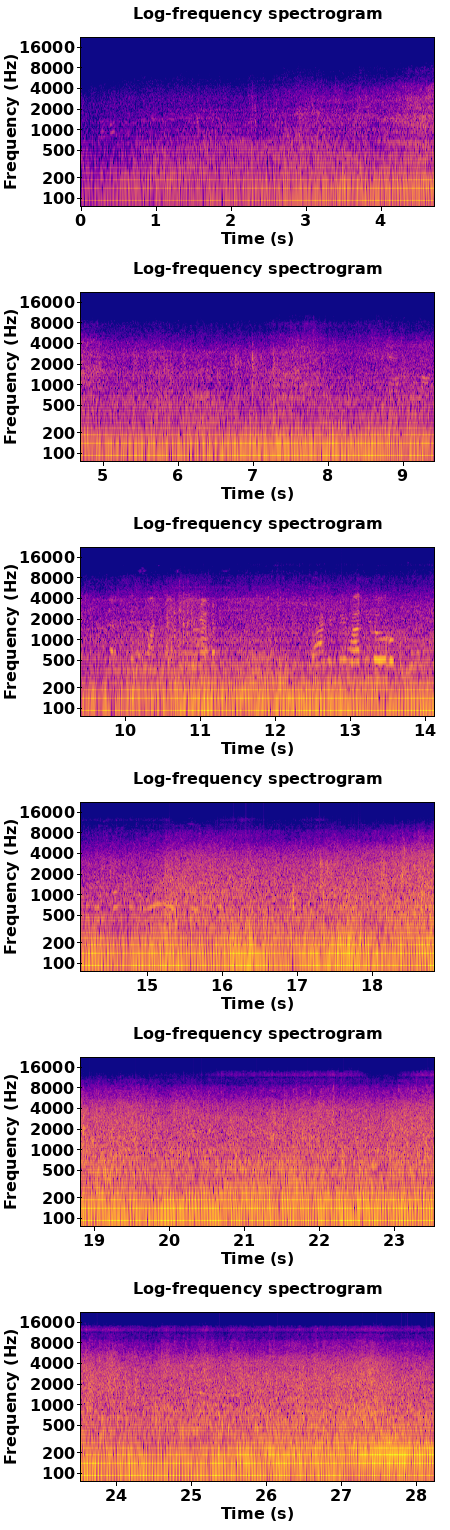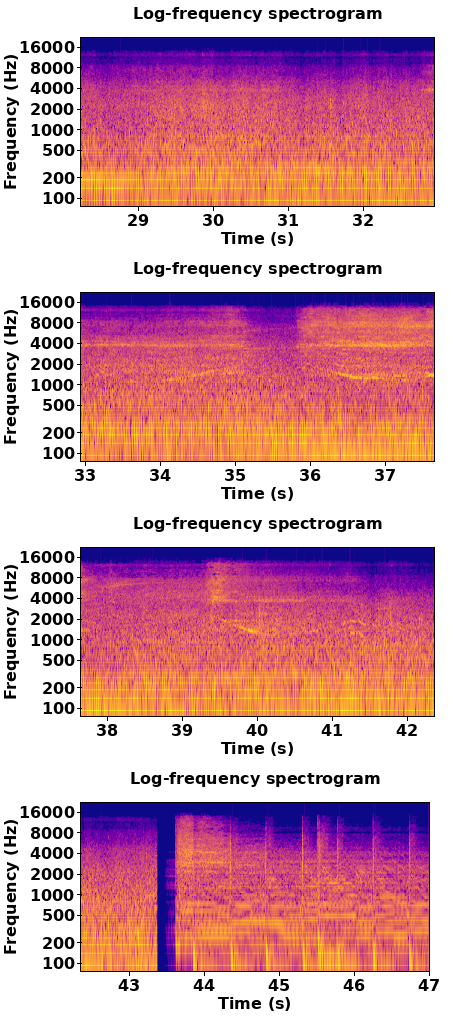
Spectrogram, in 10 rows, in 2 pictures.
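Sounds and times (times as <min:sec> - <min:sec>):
vehicle engines rumbling: 0:00.0 - 0:47.0
water wash: 0:00.0 - 0:47.0
short high squeals: 0:32.7 - 0:41.6.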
